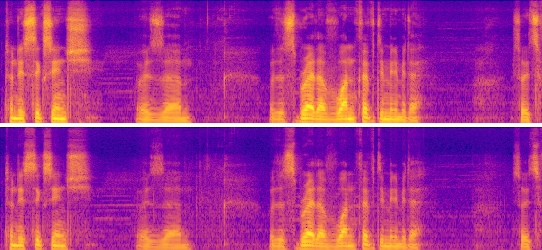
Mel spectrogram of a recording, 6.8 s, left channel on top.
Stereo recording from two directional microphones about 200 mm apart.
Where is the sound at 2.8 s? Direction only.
5° left (ahead or behind).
